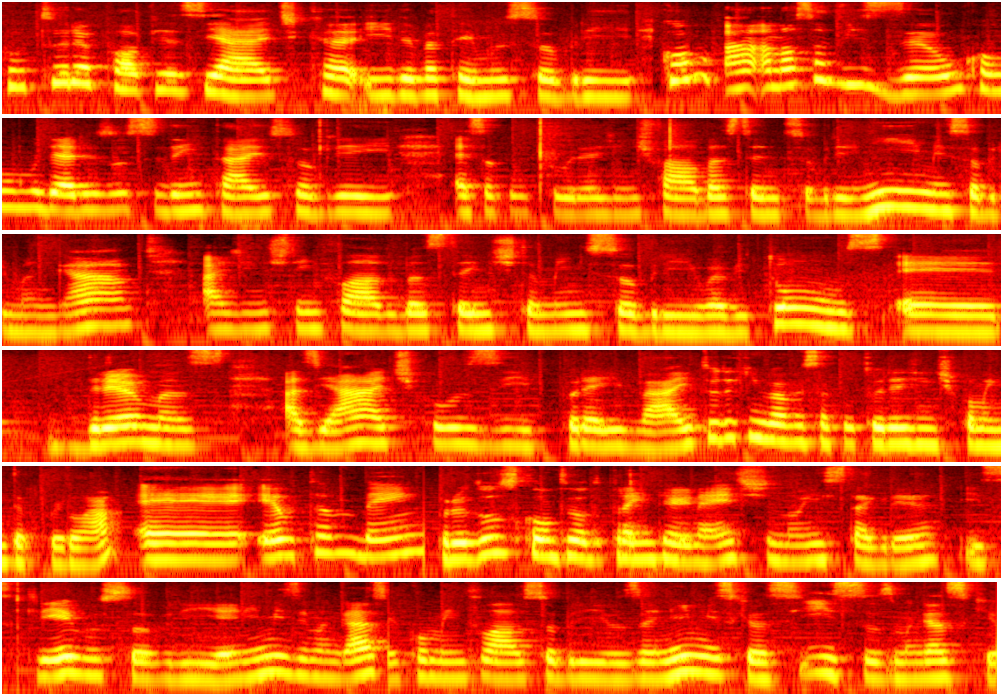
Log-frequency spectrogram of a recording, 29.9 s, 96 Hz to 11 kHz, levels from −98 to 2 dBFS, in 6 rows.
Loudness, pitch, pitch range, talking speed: -18 LUFS, 205 Hz, 190-230 Hz, 155 wpm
